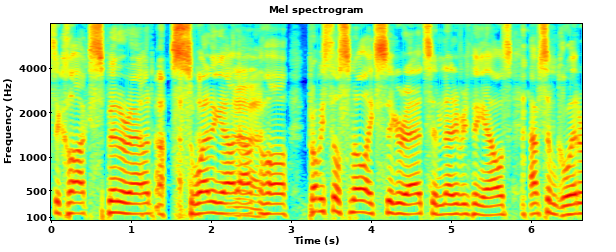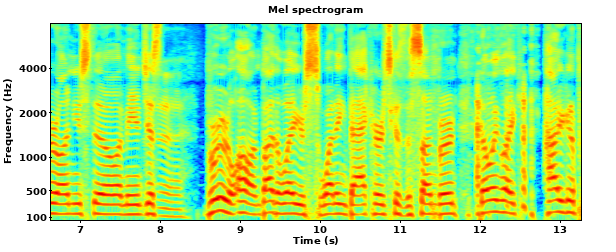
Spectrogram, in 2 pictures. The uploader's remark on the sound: The Lettermen Live crew was back at Roosters on Monday afternoon. There was a lot of ground to cover in the fun, casual conversation.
